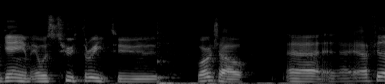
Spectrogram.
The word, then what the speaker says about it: Guangzhou: think both New York and, no, I didn't pronounce this correctly, Guangzhou charge. Guangzhou.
